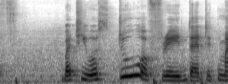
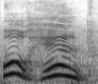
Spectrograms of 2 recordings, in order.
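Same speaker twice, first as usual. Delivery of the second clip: moaned; 10 semitones higher, 4 dB louder than usual. A narrator's reading. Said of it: "moaned this wife".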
